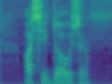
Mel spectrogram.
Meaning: acidosis (an abnormally increased acidity of the blood)
- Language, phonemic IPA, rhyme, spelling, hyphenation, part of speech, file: Dutch, /ˌɑ.siˈdoː.zə/, -oːzə, acidose, aci‧do‧se, noun, Nl-acidose.ogg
